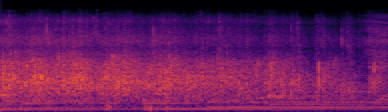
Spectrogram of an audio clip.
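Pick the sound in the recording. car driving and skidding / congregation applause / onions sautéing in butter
congregation applause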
